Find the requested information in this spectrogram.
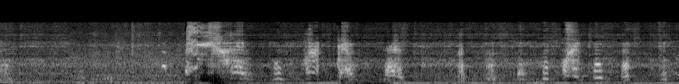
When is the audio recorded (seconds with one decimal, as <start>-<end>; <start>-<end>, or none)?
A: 0.7-2.0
